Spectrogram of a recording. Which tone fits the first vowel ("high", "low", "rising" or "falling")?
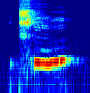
rising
